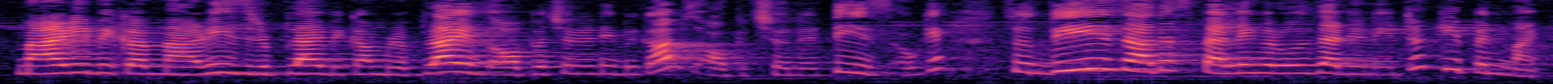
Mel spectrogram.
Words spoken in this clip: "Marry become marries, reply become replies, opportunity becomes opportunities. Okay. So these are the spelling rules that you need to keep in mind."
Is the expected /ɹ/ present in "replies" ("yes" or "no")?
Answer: yes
